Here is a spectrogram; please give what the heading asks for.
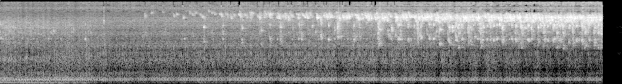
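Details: Exhaust after repairing a cracked pipe with a JB Weld wrap kit, recorded next morning from the same spot as before: even, steady idle with a smooth note, no puffing or ticking; exhaust sounds sealed.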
